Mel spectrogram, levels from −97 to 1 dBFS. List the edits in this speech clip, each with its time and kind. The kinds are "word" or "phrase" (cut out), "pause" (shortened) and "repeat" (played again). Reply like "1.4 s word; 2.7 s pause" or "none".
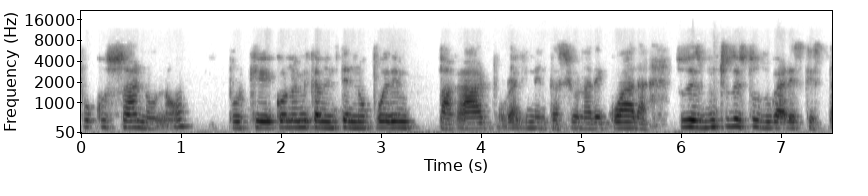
none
